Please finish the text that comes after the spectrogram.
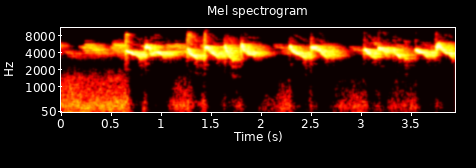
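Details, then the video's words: Courting Oriental white-eye, a kept songbird, delivering a fast, unbroken stream of high warbled and chattering notes, with faint low room noise at the start. "Mata Puteh Raja V2 in courtship mode"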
